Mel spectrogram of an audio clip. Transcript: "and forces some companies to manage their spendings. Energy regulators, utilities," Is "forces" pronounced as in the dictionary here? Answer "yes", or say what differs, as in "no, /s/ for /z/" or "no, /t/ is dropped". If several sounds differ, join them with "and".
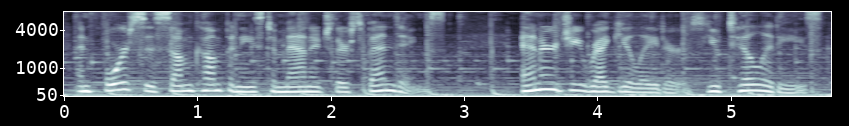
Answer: yes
